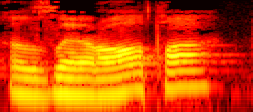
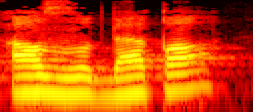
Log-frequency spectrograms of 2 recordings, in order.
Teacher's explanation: یعنی یک زای مفخم با صدای درشت ادا میشه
